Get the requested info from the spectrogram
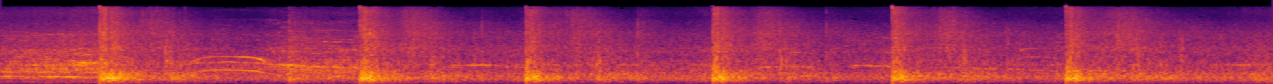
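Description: Aerial firework shells bursting overhead: six sharp bangs about a second and a half apart.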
